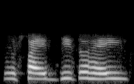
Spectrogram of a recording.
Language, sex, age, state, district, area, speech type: Hindi, female, 18-30, Madhya Pradesh, Indore, urban, conversation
